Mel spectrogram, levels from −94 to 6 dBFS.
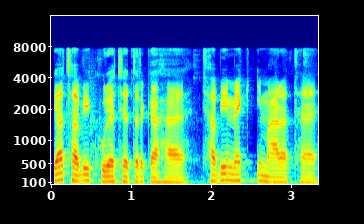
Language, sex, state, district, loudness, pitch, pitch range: Hindi, male, Jharkhand, Garhwa, -17 LUFS, 110 Hz, 100-130 Hz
